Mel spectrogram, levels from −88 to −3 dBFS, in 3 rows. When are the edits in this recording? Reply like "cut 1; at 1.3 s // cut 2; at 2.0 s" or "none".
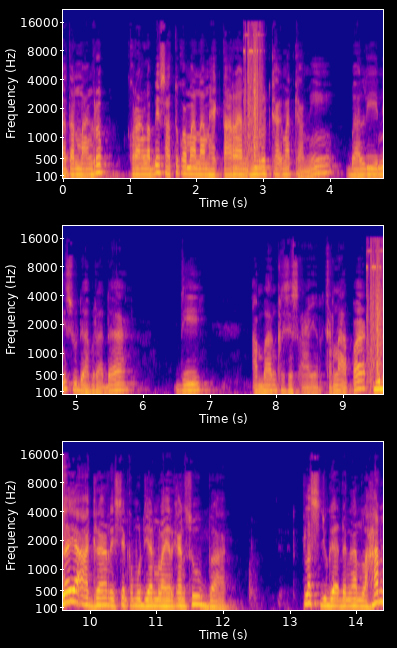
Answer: cut 1; at 2.8 s // cut 2; at 9.4 s

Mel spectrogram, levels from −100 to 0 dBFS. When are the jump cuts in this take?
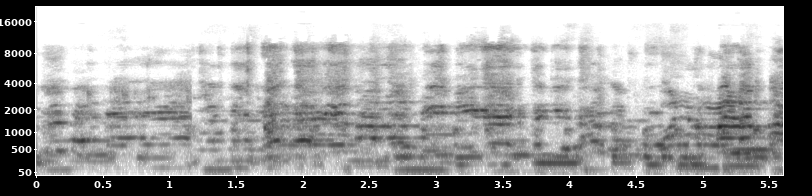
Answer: cut 1; at 1.2 s

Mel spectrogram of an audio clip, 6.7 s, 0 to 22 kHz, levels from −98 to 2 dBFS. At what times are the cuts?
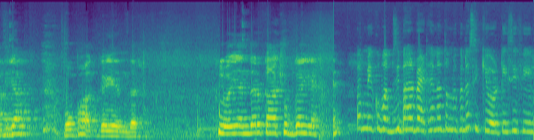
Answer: cut 1; at 4.2 s

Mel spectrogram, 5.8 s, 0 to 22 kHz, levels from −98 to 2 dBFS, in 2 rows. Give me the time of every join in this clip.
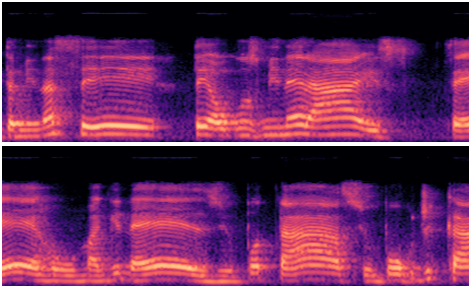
cut 1; at 1.0 s

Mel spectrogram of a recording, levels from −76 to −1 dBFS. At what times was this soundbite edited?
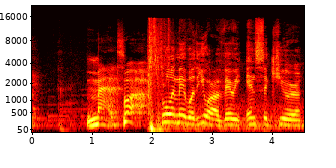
cut 1; at 2.0 s

